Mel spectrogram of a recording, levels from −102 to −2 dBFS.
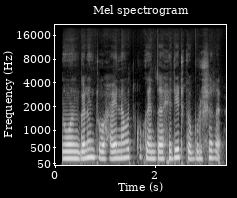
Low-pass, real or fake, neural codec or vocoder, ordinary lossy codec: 19.8 kHz; fake; codec, 44.1 kHz, 7.8 kbps, Pupu-Codec; none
